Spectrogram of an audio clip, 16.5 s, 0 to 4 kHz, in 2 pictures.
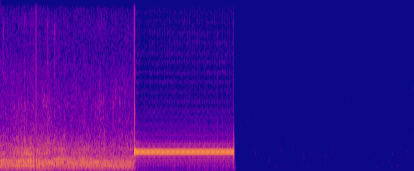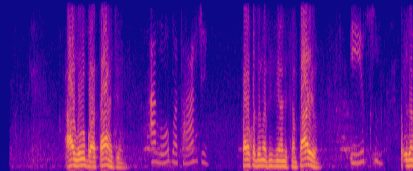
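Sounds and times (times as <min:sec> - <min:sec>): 
steady single-pitch telephone line tone while a bank call is transferred: 0:02.7 - 0:04.7
speech: 0:09.6 - 0:10.8, 0:11.4 - 0:16.5.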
